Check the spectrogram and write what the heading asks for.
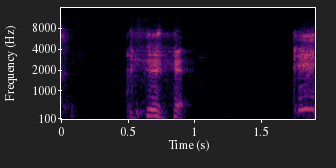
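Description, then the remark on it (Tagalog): A short bout of coughing, two harsh rough bursts in quick succession, followed by a pause before a voice starts up at the end. “Inuubo.”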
